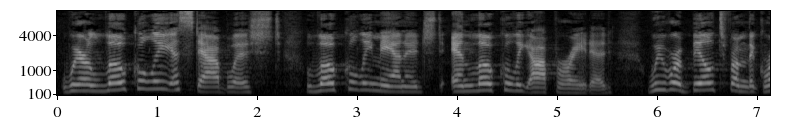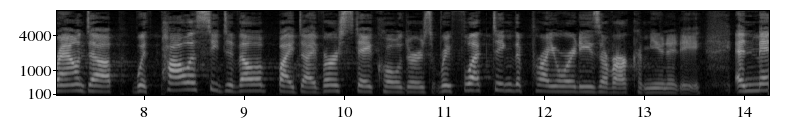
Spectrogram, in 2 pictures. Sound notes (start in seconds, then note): none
